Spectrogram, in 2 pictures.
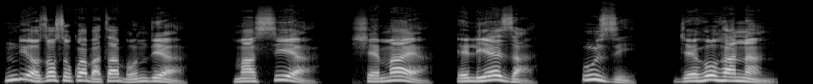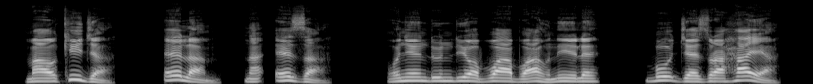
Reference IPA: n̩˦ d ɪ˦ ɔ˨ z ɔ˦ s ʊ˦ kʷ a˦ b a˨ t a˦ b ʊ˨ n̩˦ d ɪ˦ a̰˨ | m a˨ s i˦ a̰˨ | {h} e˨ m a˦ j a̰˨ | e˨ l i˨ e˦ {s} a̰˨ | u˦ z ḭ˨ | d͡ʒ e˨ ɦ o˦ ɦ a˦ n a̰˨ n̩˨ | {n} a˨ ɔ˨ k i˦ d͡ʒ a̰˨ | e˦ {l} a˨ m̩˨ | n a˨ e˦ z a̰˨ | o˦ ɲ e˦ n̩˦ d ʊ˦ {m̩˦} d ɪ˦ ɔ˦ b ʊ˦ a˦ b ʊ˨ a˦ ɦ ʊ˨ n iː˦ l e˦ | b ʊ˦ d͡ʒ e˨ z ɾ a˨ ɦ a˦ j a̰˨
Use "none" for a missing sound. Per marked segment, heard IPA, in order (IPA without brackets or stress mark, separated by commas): ʃ, z, m, l, n̩˦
